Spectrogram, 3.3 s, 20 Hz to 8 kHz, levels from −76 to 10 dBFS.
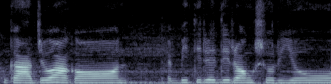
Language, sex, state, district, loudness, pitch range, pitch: Chakma, female, Tripura, Dhalai, -18 LUFS, 200-215 Hz, 205 Hz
